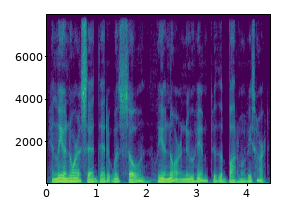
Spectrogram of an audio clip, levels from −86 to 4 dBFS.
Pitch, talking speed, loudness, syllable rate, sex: 115 Hz, 230 wpm, -17 LUFS, 5.4 syllables/s, male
